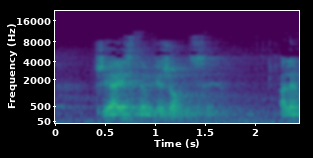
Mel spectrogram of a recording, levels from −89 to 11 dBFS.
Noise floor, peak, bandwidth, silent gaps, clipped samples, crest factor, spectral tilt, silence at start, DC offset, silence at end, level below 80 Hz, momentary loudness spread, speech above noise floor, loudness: -52 dBFS; -10 dBFS; 11.5 kHz; none; under 0.1%; 20 dB; -3.5 dB/octave; 0 s; under 0.1%; 0 s; -58 dBFS; 16 LU; 23 dB; -29 LUFS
